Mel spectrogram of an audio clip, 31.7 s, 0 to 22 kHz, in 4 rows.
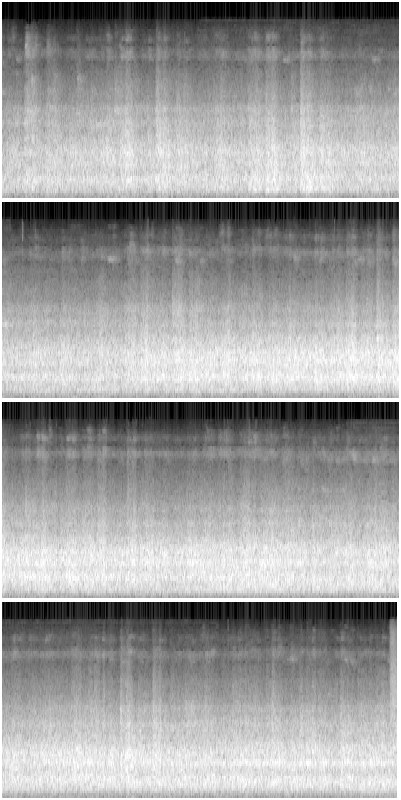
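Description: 81-723.1 metro car running at speed, heard from inside the car: a loud, steady rumble of wheels and running gear, with clicks over the first several seconds. It grows louder about ten seconds in and then holds steady.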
